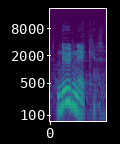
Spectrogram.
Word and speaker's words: Nudnik: The pronunciation has the double O, and there's an additional note you have here for me. The O-O is as in good, and so it's a nudnik.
